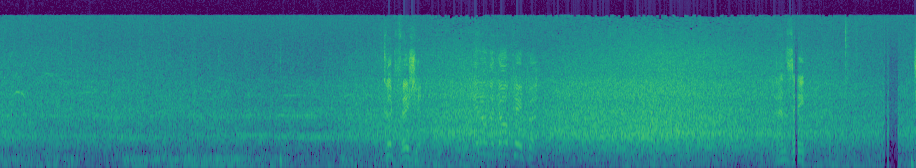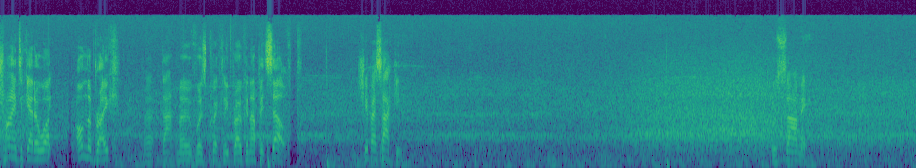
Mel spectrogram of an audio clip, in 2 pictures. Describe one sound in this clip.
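A stadium crowd murmurs and swells into a roar.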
